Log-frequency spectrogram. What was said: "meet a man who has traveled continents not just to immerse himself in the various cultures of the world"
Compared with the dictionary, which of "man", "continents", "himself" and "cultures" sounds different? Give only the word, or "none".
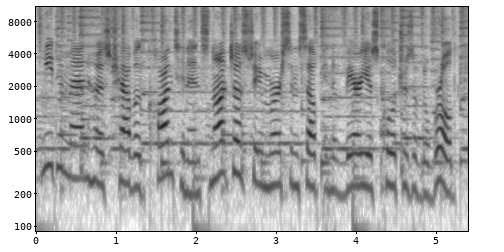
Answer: none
